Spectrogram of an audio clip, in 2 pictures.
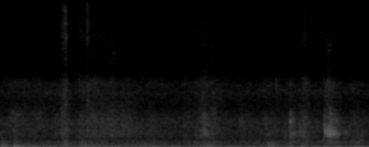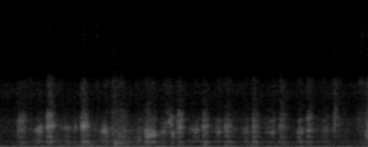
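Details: Captain, a Shih Tzu × Corgi mix dog, battles a toy shark called Jaws. Quick, breathy panting bursts come unevenly in a fierce play scuffle, with soft rustling and thumps from the tussle.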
